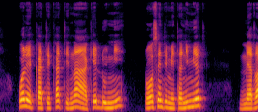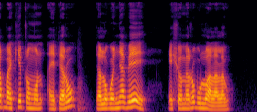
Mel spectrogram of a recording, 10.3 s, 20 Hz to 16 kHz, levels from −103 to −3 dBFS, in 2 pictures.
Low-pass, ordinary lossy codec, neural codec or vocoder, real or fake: 14.4 kHz; none; none; real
